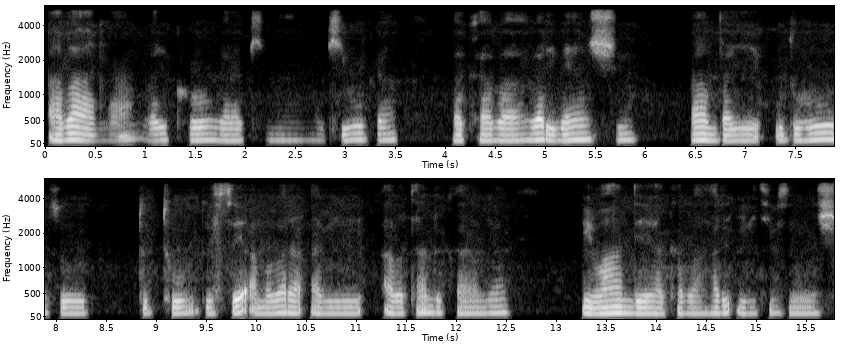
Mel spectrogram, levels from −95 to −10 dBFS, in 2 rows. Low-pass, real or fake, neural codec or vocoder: 5.4 kHz; fake; autoencoder, 48 kHz, 128 numbers a frame, DAC-VAE, trained on Japanese speech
